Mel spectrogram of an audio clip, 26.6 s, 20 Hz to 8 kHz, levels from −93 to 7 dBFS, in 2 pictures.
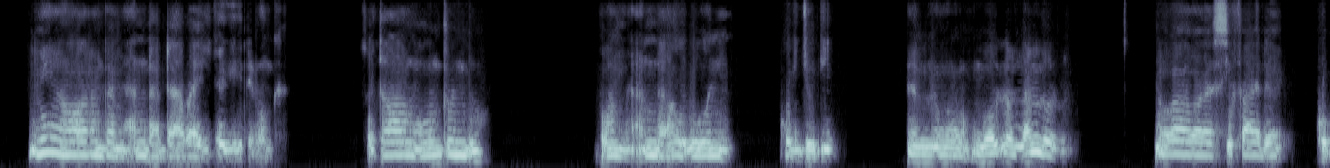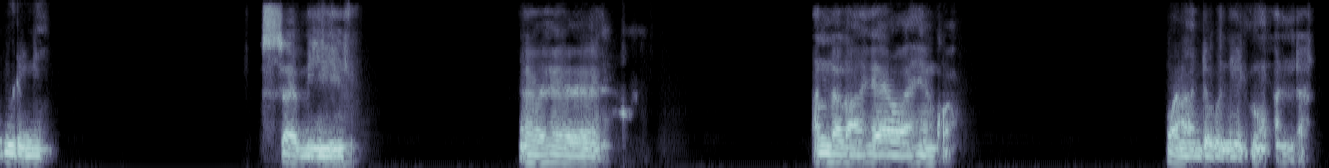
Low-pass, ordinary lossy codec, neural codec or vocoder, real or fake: none; none; codec, 16 kHz, 2 kbps, FreqCodec, smaller model; fake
